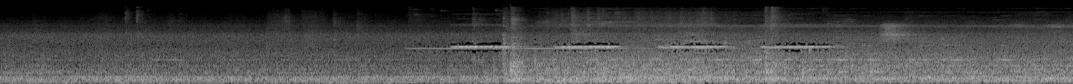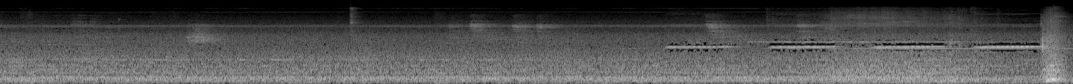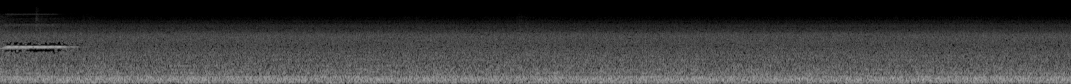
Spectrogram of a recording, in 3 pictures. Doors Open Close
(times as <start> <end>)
2.9 9.9, 17.1 22.3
